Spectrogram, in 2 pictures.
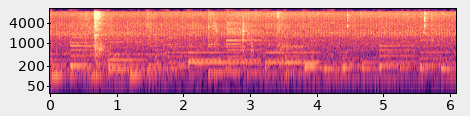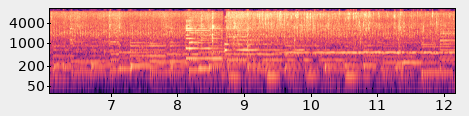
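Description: Oil sizzling steadily in a wok as food fries, under background music with a moving melody.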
